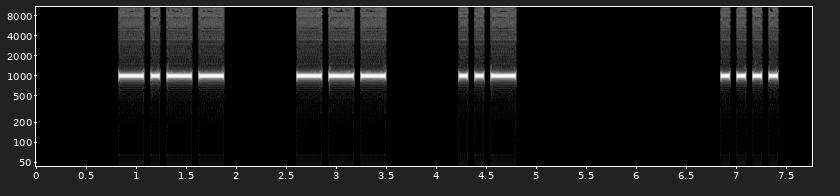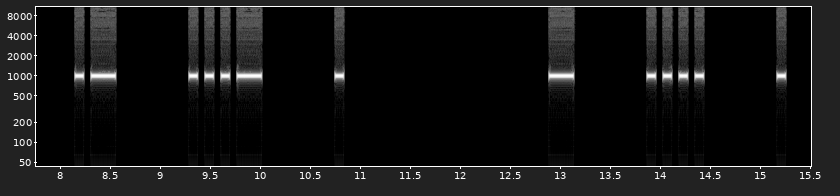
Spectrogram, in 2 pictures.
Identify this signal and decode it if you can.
Morse code, heard as a keyed tone, about 15 wpm, spaced as for 8 wpm, 1000 Hz. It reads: YOU HAVE THE
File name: qotdfiles / 8wpm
